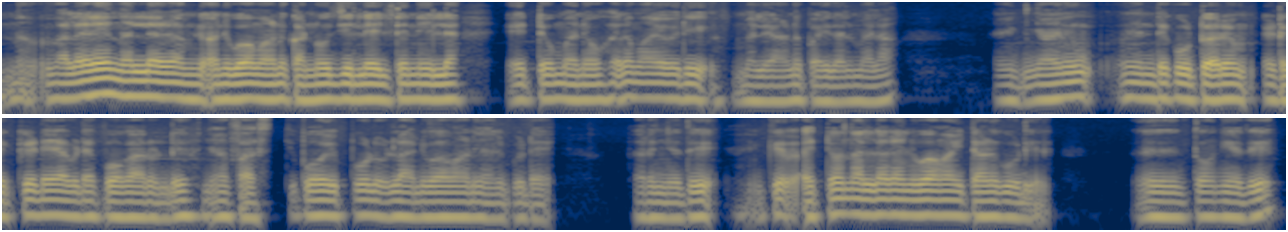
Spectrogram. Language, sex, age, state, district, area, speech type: Malayalam, male, 18-30, Kerala, Kannur, rural, spontaneous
